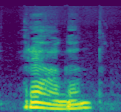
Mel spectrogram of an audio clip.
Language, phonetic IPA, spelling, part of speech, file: Polish, [rɛˈaɡɛ̃nt], reagent, noun, LL-Q809 (pol)-reagent.wav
